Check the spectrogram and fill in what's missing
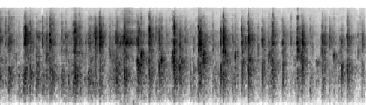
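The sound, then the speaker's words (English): A church audience claps steadily for several seconds in praise of God during a morning service, many hands overlapping into a dense, even wash of applause without pause. “Let's give God a hand clap of praise this morning, church.”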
